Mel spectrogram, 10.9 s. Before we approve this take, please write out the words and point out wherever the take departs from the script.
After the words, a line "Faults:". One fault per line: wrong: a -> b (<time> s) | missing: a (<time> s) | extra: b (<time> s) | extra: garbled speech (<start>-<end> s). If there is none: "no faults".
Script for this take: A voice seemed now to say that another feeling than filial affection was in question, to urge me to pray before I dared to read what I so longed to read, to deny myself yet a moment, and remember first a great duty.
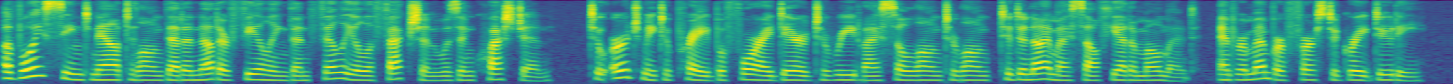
A voice seemed now to longed that another feeling than filial affection was in question, to urge me to pray before I dared to read I so longed to longed, to deny myself yet a moment, and remember first a great duty.
Faults:
wrong: say -> longed (1.0 s)
missing: what (6.5 s)
wrong: read -> longed (7.2 s)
